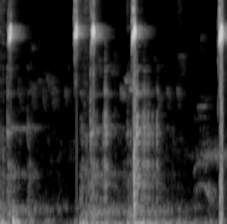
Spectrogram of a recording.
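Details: Brown-throated sunbird, locally sogok ontong, repeating sharp, thin high chips at an uneven pace, some in quick doubles, with soft low rustling between notes.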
